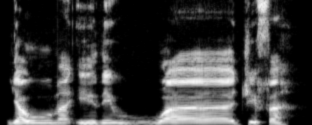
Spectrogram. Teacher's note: you change the round ta into a ha sakin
